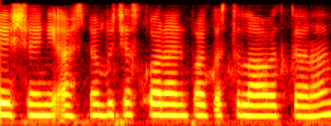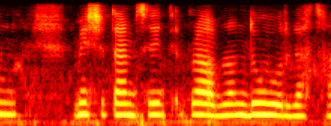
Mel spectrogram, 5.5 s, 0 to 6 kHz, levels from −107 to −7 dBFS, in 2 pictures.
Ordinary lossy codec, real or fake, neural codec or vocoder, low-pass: none; fake; codec, 16 kHz, 4.8 kbps, FACodec; 5.4 kHz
